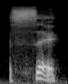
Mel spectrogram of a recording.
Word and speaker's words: sais: Je sais. Okay, final S not pronounced, and then you get this A-I-E.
